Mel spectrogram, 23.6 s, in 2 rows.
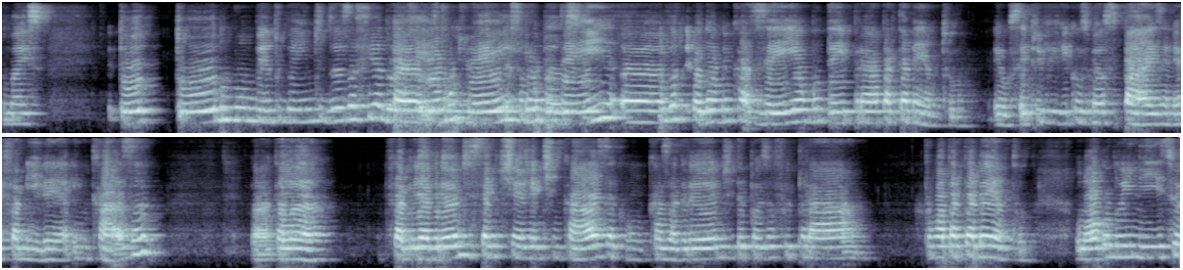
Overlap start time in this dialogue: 4 s

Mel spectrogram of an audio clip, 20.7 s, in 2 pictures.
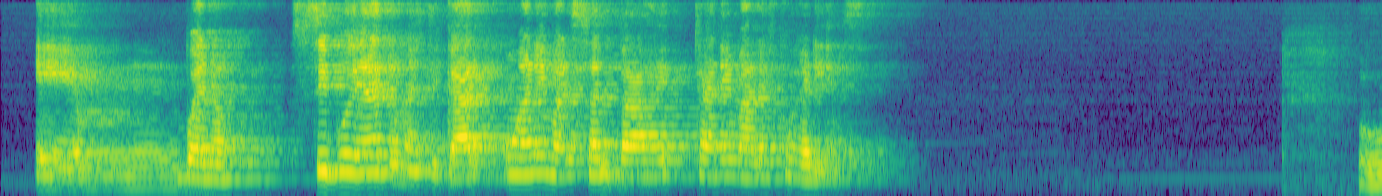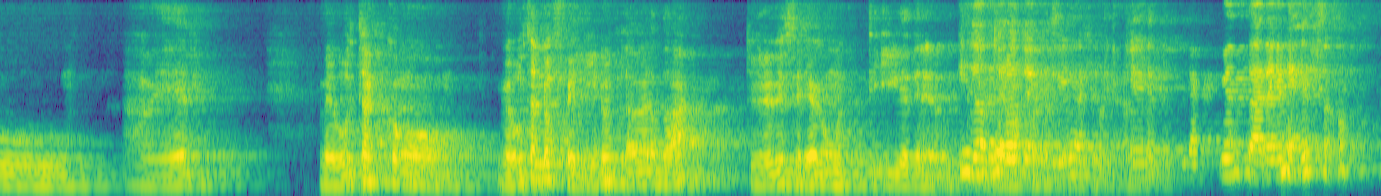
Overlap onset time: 18 s

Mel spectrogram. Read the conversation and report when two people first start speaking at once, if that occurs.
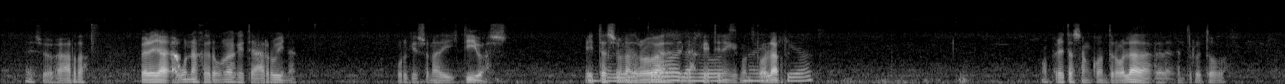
6 s

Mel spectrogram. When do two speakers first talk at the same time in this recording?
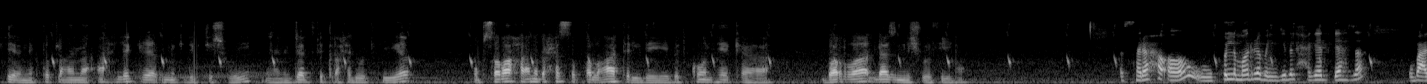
none

